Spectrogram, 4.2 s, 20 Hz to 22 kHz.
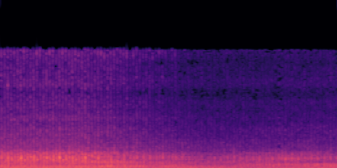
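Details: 2011 Ford Ranger diesel, after fixing a no-start with no fuel reaching the common rail: starts on one click, even diesel clatter at about three pulses a second that settles slightly after startup. Normal idle.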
